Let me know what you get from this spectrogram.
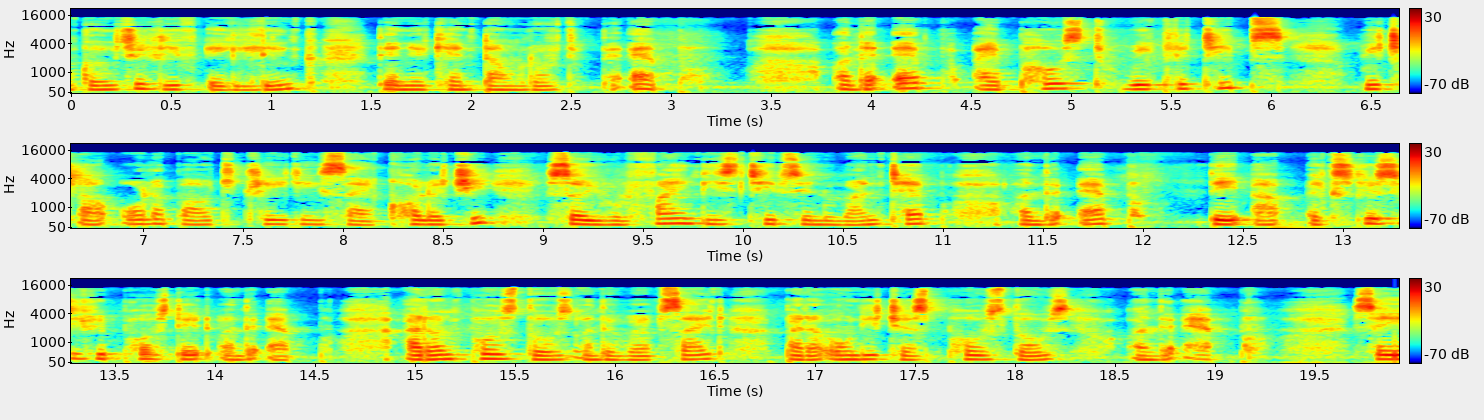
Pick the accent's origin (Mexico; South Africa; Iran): South Africa; Johannesburg, Gauteng; I'm a girl from Joburg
